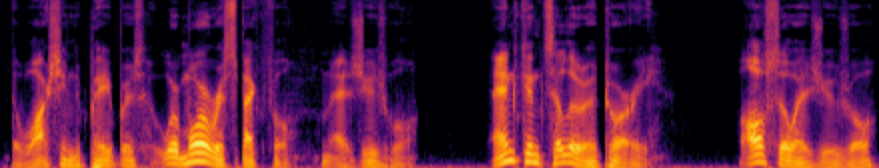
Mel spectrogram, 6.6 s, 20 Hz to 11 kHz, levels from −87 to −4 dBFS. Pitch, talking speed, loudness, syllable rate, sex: 100 Hz, 110 wpm, -19 LUFS, 5.1 syllables/s, male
